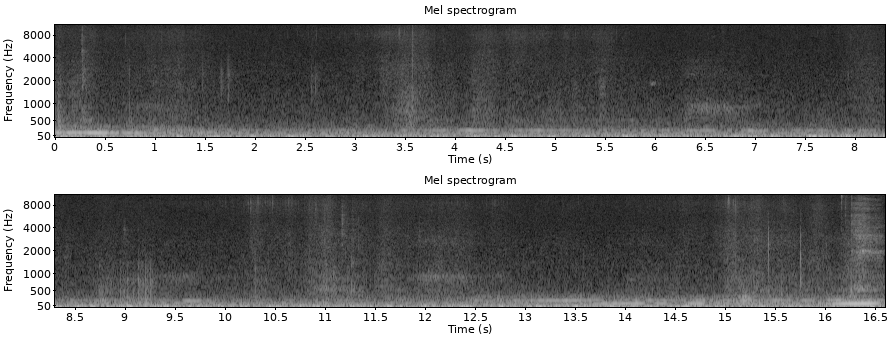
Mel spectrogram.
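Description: Faint, irregular rubbing and crackling as a hand-held massage roller is pressed and worked over a person's upper back, over a steady low hum.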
